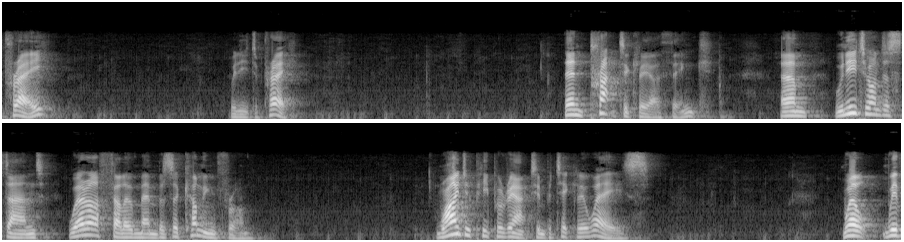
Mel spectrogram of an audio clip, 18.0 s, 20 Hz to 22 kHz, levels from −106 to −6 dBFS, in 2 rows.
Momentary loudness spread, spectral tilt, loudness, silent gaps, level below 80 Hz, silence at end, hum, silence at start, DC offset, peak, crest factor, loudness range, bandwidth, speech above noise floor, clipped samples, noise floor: 18 LU; -4.5 dB/octave; -26 LUFS; none; -58 dBFS; 0 s; none; 0.05 s; under 0.1%; -6 dBFS; 24 dB; 9 LU; 8.2 kHz; 43 dB; under 0.1%; -69 dBFS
